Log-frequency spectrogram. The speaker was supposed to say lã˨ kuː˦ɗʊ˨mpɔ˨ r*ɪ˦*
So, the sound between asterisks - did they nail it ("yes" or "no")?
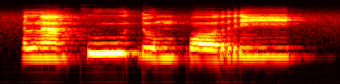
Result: no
